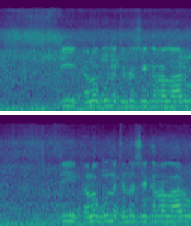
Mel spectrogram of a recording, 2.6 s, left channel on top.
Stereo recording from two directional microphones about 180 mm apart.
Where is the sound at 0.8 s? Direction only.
15° right (ahead or behind).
